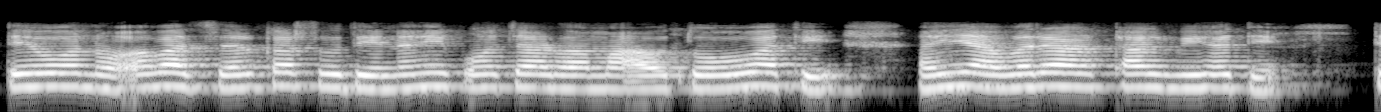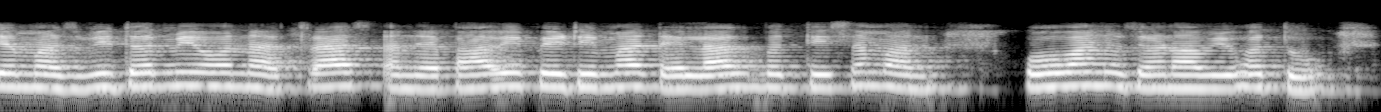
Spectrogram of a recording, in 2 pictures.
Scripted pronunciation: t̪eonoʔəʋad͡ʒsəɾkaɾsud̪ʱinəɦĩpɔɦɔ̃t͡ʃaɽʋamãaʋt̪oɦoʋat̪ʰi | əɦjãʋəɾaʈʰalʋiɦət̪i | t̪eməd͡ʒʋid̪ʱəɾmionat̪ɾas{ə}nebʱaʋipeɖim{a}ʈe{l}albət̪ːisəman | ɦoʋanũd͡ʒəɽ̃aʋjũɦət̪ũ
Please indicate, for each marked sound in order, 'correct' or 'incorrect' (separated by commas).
correct, correct, correct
